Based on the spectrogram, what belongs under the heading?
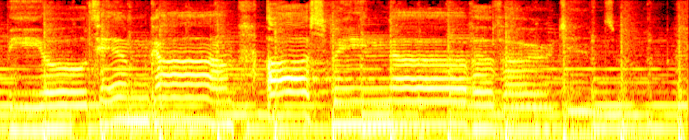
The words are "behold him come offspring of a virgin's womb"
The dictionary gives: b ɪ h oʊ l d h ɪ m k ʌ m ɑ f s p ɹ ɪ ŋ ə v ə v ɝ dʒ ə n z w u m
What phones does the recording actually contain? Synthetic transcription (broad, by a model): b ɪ oʊ l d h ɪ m k ʌ m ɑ s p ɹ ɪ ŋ ə v ə v ɝ dʒ ə n z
